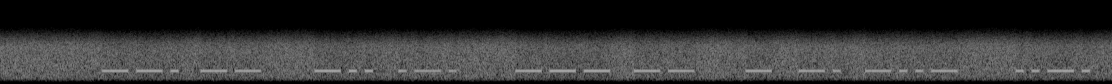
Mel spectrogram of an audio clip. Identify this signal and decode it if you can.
Morse code, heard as a keyed tone, hand-sent with a paddle, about 15 wpm, 630 Hz, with heavy radio static. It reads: GM DR OM TNX …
